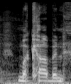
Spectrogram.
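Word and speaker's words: Mackubin: That's how everybody mispronounces my name, you know, my entire life. It's been McCuban. – Oh, really? – Oh, what is it for real? – McCubbin.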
